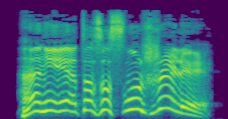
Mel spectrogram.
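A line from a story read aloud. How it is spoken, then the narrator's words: Shout. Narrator (Russian): крикнул он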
